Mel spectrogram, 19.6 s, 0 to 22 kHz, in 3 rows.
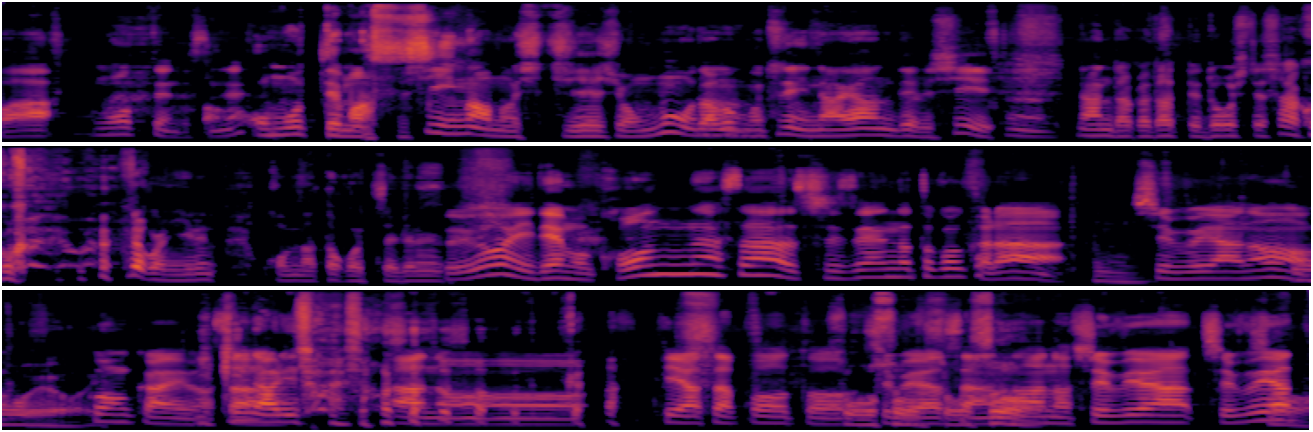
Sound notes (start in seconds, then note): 8.4 laugh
